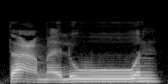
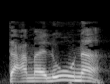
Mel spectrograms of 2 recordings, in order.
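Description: First: The final n ends with no vowel. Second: The final n carries a short a vowel. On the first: The reader stops at this word. "إن وقفنا نقول" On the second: The reading continues without stopping. "النون مفتوحة"

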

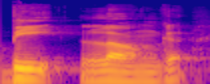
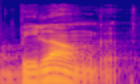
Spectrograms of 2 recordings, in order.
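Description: First: It is said as two separate words. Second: It is said as one single word. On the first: It is the verb be plus the word long. The speaker calls it wrong. "no como complemento objeto, o sea, no belong" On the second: It is the single verb belong. The speaker calls it right. "Toda una palabra y no dos palabras separadas"

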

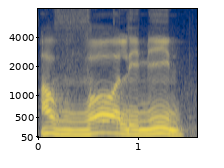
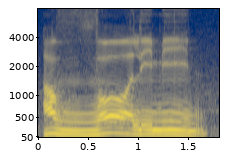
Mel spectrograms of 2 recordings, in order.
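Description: No difference in how they are said.

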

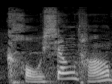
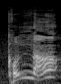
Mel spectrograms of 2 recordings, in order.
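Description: First: All three syllables are clearly pronounced. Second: The middle syllable is swallowed into two syllables. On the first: "口香糖把香字吃掉了" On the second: "把香字吃掉了"

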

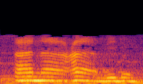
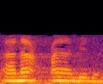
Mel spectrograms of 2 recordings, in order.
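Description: First: Each letter is finished slowly before the next. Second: The letters are rushed and run together. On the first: The speaker calls it right. "Jangan langsung dipindahkan" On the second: The speaker calls it wrong.

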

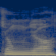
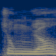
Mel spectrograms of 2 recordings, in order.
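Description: First: The voice sounds low and dejected. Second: The voice sounds happy and upbeat. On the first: Being infected is bad news. "个声线几唔同" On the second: Winning the lottery is good news. "喂中咗好"

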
